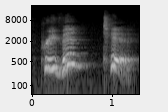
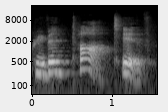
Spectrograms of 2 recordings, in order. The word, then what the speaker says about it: preventive: with the word preventive many people incorrectly insert a top between the prevent and the ti it's preventive not preventative in any case mammograms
